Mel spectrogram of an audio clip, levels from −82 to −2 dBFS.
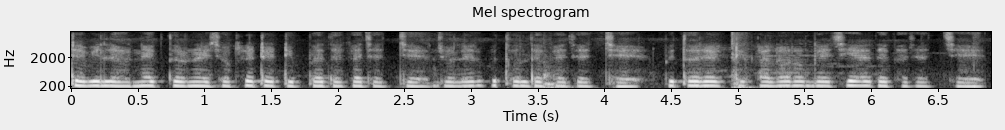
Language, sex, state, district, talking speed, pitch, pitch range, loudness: Bengali, female, Assam, Hailakandi, 155 wpm, 215 Hz, 205-220 Hz, -17 LUFS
